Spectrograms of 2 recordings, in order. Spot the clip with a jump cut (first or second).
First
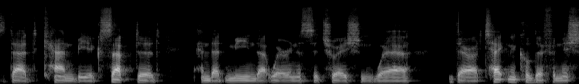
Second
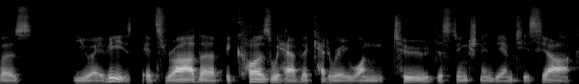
second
